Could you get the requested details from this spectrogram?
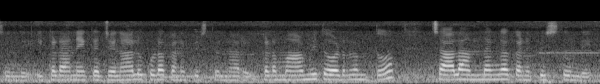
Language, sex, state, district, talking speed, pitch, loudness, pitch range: Telugu, female, Telangana, Mahabubabad, 130 wpm, 210 Hz, -16 LUFS, 200-225 Hz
